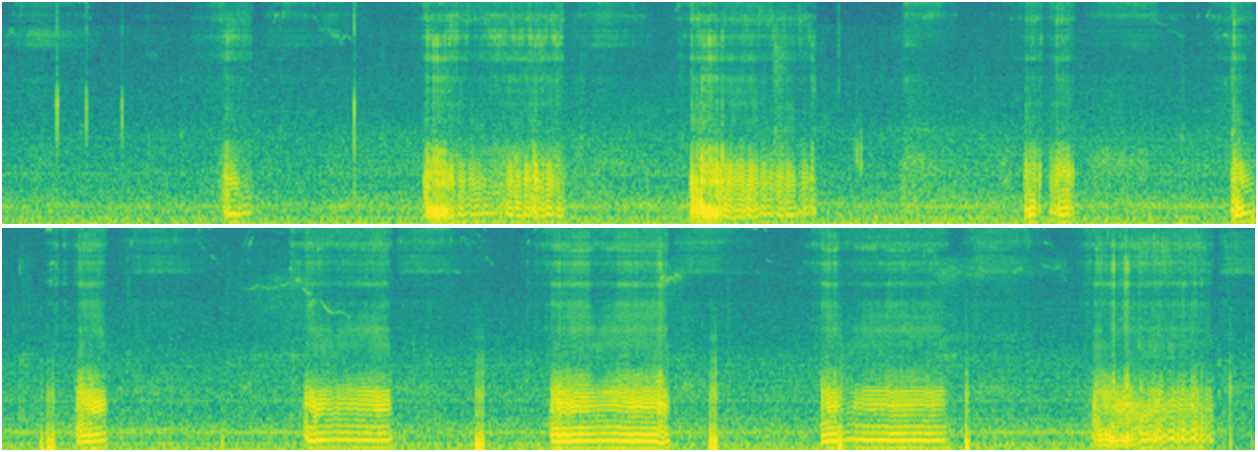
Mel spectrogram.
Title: My bulldog puppy snoring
